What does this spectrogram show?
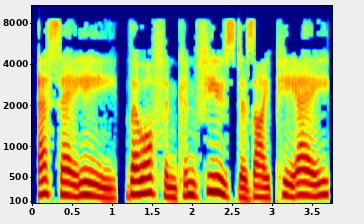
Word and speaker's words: sage: On some message boards, users can choose to sage, correctly pronounced SAE, though often confused as IPA, said a post if they wish to make a post, but not bump it.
